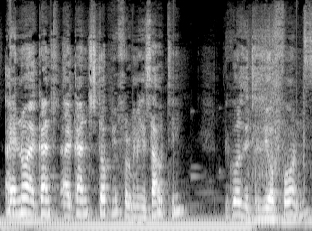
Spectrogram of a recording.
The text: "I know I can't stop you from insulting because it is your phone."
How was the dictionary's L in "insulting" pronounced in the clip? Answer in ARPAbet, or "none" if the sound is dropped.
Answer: W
